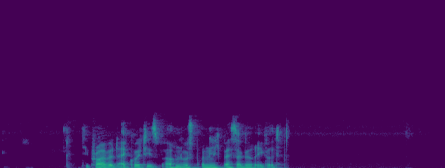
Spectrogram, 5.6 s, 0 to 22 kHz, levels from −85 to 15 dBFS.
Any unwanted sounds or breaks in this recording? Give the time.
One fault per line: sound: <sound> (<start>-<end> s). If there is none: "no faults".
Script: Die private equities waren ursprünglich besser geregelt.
no faults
